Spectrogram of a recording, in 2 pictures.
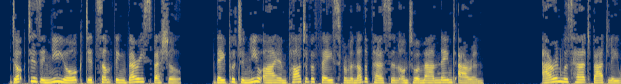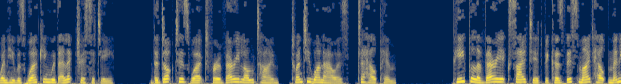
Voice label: English Newsroom Beginner FAST Reading; Amazing Man in New York gets new face

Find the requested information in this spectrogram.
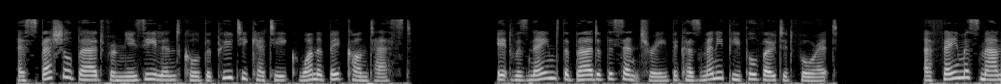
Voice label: English Newsroom Lower Intermediate FAST Reading; John Oliver helps funny bird win contest

